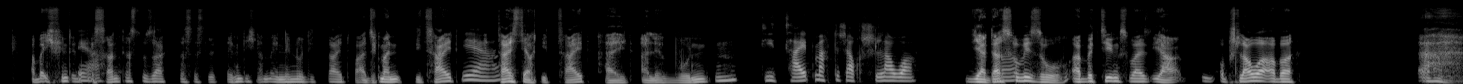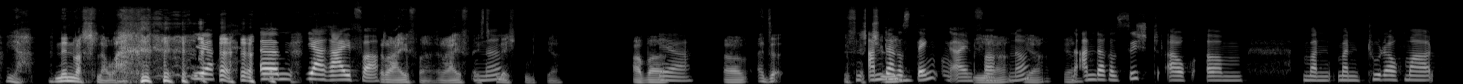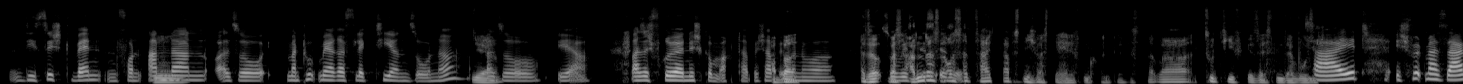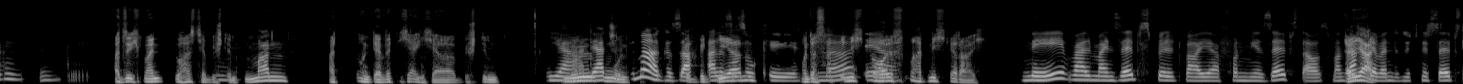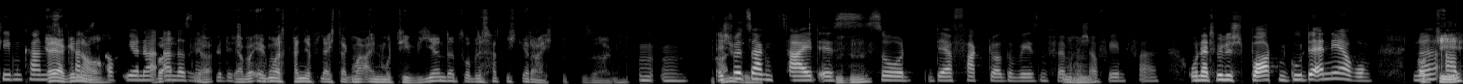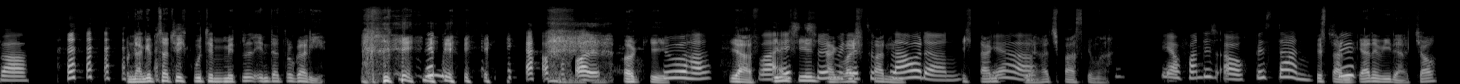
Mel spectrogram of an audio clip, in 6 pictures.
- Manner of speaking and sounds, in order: laugh; unintelligible speech; other noise; laugh; giggle; laughing while speaking: "Jawoll. Du ha"; laugh; joyful: "war echt schön, mit dir zu plaudern"; other background noise
- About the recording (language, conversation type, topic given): German, podcast, Wie übst du, dich so zu akzeptieren, wie du bist?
